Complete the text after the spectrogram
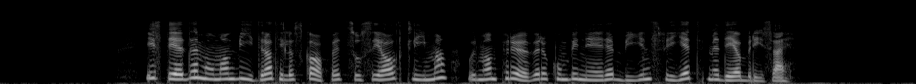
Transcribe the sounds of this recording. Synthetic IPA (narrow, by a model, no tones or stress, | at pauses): iːst̪eːd̪əmoːmɑnbiːd̪ɾɑːt̪ʰɪloːskɑːpəɛt̪sʊsɪɑːlt̪kʰliːmɑʋʊɾmɑnpʰɾøːʋəɾoːkʰʊmbɪneːɾəbyːənsfɾiːheːt̪meːd̪eːoːbɾyːsæ̰ɪ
